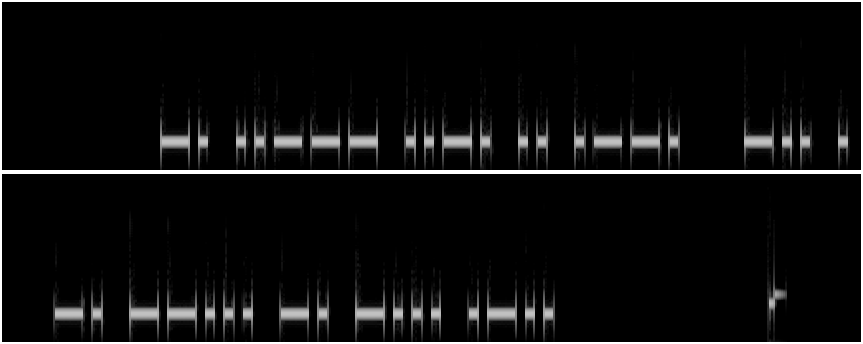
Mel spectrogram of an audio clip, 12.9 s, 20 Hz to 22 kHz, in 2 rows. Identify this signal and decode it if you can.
Morse code, heard as a keyed tone, about 17 wpm, 700 Hz. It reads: N2FIP DE N7NBL
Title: USA Callsign DE Callsign - 5 Characters - 17wpm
